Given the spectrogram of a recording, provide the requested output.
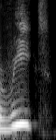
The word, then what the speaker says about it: REIT: major difference between a reit and how does it work sure well you you've already uh learned something because you pronounce it right it is re so uh that's correct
